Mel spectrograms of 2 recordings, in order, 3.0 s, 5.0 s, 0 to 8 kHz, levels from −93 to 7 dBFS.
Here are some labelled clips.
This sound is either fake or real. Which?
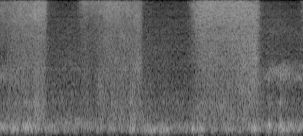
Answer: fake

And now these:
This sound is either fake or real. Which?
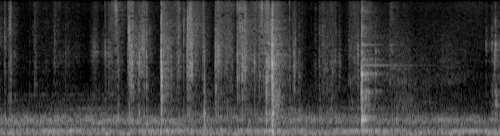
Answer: real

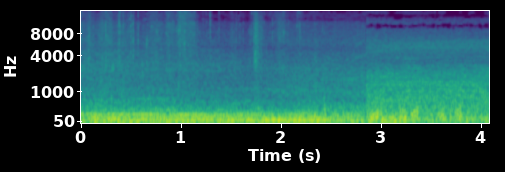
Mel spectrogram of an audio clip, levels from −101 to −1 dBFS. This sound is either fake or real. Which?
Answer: real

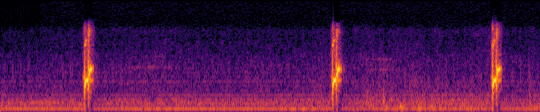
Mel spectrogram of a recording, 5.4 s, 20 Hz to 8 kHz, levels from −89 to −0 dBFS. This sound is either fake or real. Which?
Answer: real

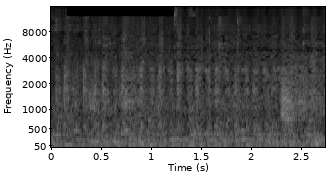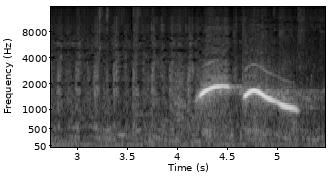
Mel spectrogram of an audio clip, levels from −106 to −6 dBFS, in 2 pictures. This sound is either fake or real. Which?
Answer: real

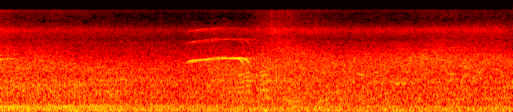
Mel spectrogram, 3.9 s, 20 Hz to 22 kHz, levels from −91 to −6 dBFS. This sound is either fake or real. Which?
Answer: real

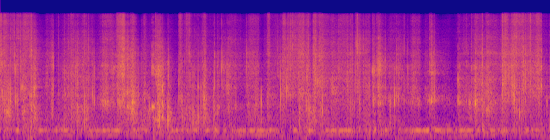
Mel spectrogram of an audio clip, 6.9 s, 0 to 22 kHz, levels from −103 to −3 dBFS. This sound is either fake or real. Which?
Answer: fake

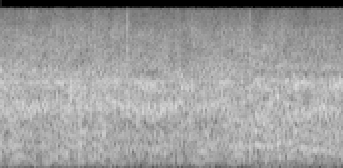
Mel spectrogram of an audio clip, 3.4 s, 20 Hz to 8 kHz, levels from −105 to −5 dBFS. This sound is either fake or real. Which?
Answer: fake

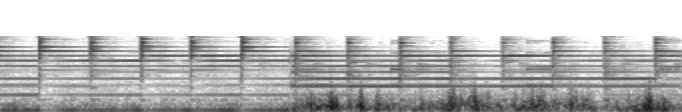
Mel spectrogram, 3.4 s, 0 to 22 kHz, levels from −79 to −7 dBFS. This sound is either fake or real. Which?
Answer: real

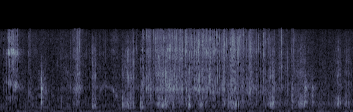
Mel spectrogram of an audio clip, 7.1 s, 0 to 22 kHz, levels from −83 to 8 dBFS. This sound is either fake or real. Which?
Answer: fake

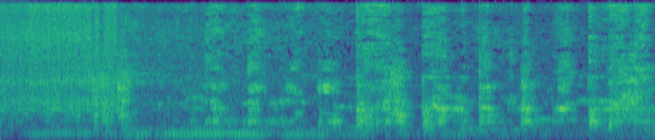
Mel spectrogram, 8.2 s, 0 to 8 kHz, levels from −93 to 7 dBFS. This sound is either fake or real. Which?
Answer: real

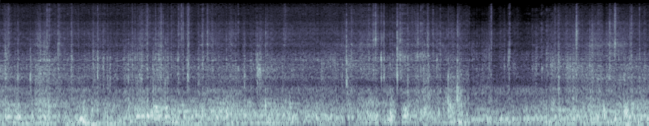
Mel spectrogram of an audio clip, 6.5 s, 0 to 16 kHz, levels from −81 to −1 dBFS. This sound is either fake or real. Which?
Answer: fake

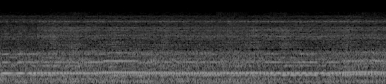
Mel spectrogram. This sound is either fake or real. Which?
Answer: fake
